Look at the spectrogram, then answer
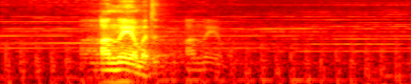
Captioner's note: unknown Echo; echoing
